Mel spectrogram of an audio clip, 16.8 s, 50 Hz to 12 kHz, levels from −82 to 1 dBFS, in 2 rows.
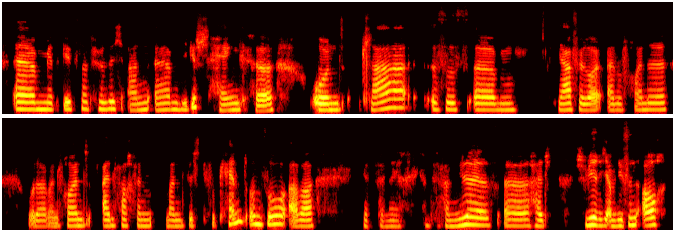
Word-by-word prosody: Ähm, 205 -1 +5
jetzt 195 0 -4
geht’s 210 0 +1
natürlich 215 0 -2
an, 180 +3 -3
ähm, 195 +2 -2
die 195 +1 -4
Geschenke 180 - 0 0.4
und 185 0 +5 0.2
klar 230 +7 +2 0.3
ist 195 -2 -4
es, 195 0 0 0.2
ähm, 190 0 +1 0.5
ja 190 +1 +3
für 195 -1 -4
Leu 180 0 +2
ähm, 180 0 -4
Freunde 195 +1 -4 0.4
oder 175 0 -3
meinen - - -6
Freund 185 0 -1
einfach, 190 +1 -3
wenn 185 0 -4 0.2
man 175 0 -5
sich - - -8
so - - -9
kennt 310 +2 0
und 235 -2 +3
so, 240 +1 +4
aber 180 +1 +2 0.6
jetzt 180 -3 -12
seine 170 -1 -11 0.3
ganze 195 -2 -17
Familie 205 +4 +3
ist, 205 - -17
äh, 185 0 0
halt 175 -2 -3 0.3
schwierig. 205 -2 +4
Aber 175 - -1
die 185 - +1
sind 215 +4 -1
auch 210 +3 +6
190 Hz, 150 wpm, -23 LUFS, 185-205 Hz, 0.6 s, auch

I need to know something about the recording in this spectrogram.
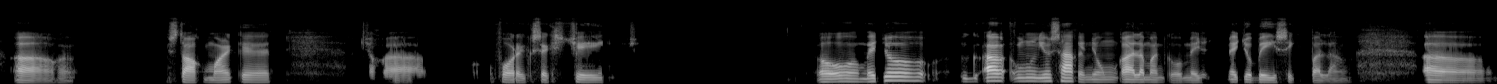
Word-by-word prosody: ah, 85 -3 0 1.0
Stock 100 -1 +3
market 105 0 -2 0.9
tsaka 90 -1 -4 0.8
Forex 105 -4 -1
Exchange. 105 -1 -2 2.1
Oo, 135 +2 +2
medyo, 175 +6 +2 0.6
ah, 165 0 +10 0.2
yung 155 0 -1
sa'kin, 150 -8 +4
yung 115 -1 -6
kaalaman 110 -1 +2
ko 95 - -9
medyo 100 +2 -8 0.2
medyo 115 -1 0
basic 105 -2 -1
pa 90 -1 -4
lang. 85 0 -13 0.8
Ah, 100 -3 +1
110 Hz, 80 wpm, -25 LUFS, 95-125 Hz, 2.1 s, ah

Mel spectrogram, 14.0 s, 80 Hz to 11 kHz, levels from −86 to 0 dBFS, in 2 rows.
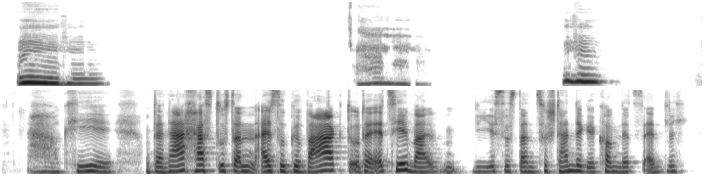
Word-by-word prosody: Mhm. 195 -4 +3 2.5
Ah. 180 -2 -14 1.4
Mhm. 260 -2 +1 1.2
Ah, 175 -2 -10
okay. 185 0 -5 0.3
Und 175 - -11
danach 200 +5 +3
hast 225 0 +3
du's 220 -1 -1
dann 200 -2 0
also, 200 +2 +2
gewagt 220 +5 +3
oder 190 -4 -1
erzähl 240 +6 +2
mal, 180 -2 -1 0.3
wie 185 0 -11
ist 195 +1 -5
es 200 0 -5
dann 185 -1 -4
zustande 205 +2 -2
gekommen 185 +1 -5
letztendlich? 185 +2 -9
195 Hz, 95 wpm, -19 LUFS, 185-210 Hz, 2.5 s, Mhm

